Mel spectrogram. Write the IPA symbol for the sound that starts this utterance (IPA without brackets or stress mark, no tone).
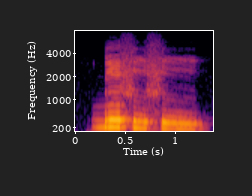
ɡ͡b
